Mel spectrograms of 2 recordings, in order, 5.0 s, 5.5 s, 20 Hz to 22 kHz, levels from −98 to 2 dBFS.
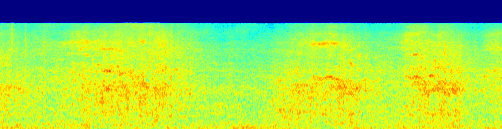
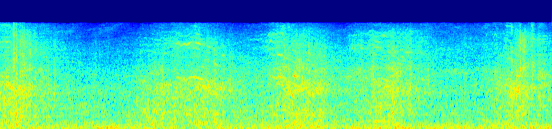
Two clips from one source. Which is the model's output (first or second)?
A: first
